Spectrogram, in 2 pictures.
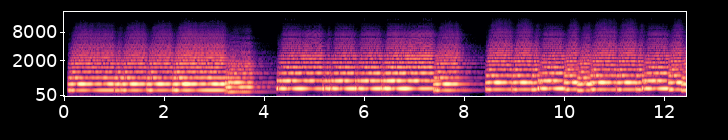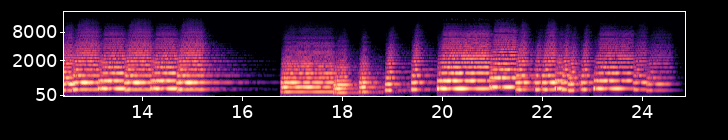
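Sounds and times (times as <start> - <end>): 
horn quartet: 0.1 - 15.8, 16.8 - 24.7.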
